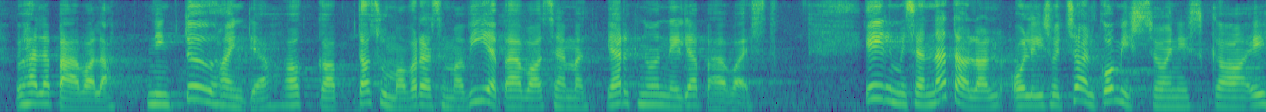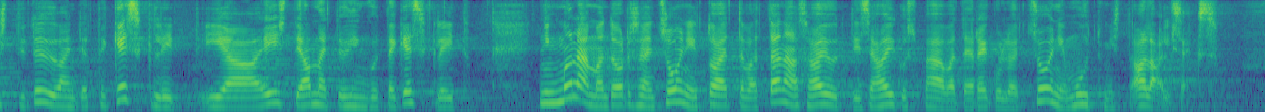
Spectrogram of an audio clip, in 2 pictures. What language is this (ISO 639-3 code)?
est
